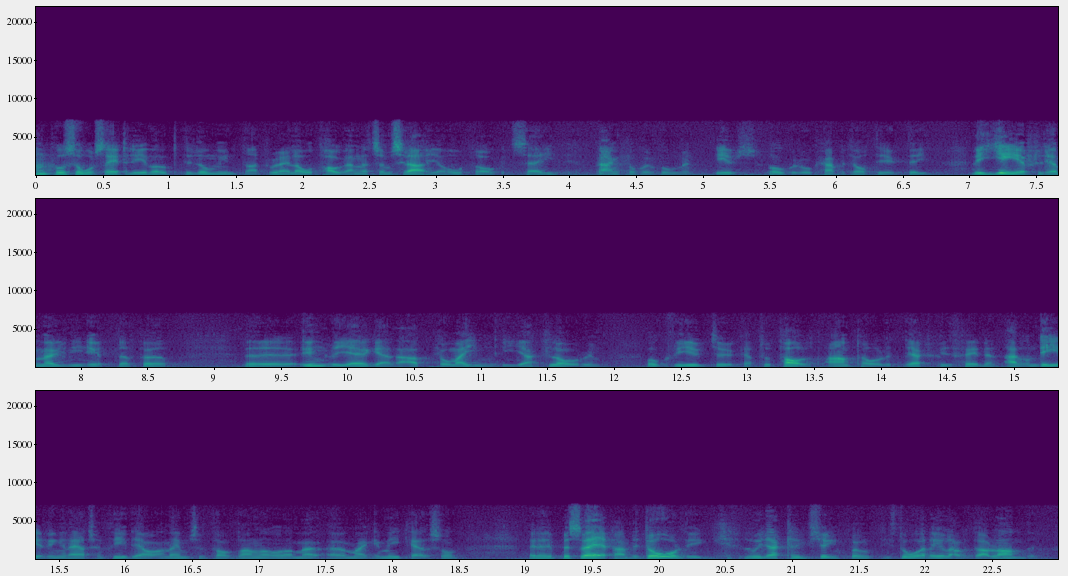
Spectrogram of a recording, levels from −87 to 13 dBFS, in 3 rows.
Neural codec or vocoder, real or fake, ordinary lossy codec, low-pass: codec, 16 kHz in and 24 kHz out, 0.6 kbps, FocalCodec, streaming, 4096 codes; fake; none; 7.2 kHz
